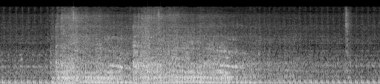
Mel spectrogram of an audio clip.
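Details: Honda Beat Street FI scooter that sputtered and died when throttled, after cleaning out dirt deposits: small engine idles evenly, picks up cleanly on throttle blips and settles back without stumbling; sounds healthy.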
